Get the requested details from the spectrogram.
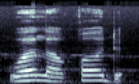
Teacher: Nah, itu ada huruf dal yang bersukun disebut dengan qalqalah sughra.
